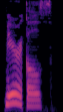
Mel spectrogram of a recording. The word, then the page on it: miracles: British English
